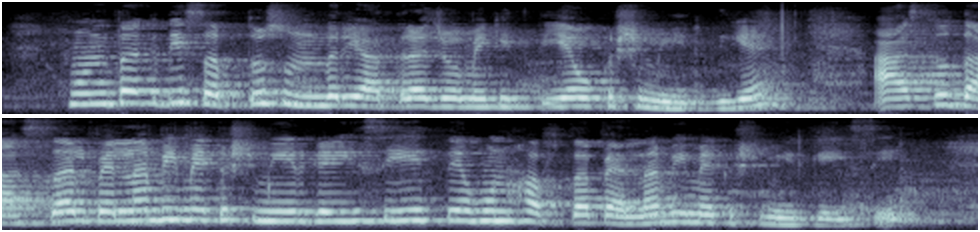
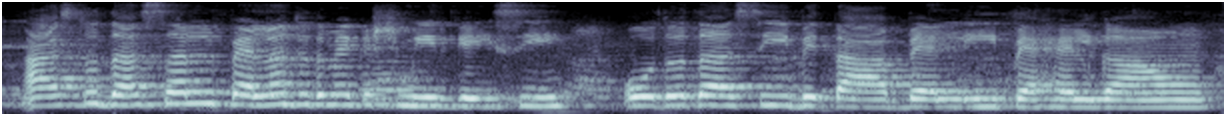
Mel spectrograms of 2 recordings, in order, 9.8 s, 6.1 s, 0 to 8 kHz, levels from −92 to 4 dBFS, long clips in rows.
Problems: continuous background conversations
